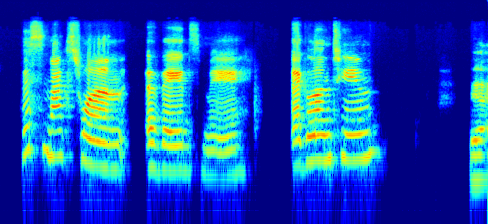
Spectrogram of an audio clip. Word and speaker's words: Eglantine: Eglantine. Yeah, Eglantine. Tine.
